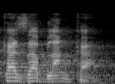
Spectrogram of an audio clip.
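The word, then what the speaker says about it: Casablanca: mesjid asam2 di Kota Kasablanka Hai ibukota Maroko tempat saya kuliah nama negaranya Maroko ibukotanya tulisannya casablangca cara bacanya Kadzab langka Kaza artinya rumah Blanca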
